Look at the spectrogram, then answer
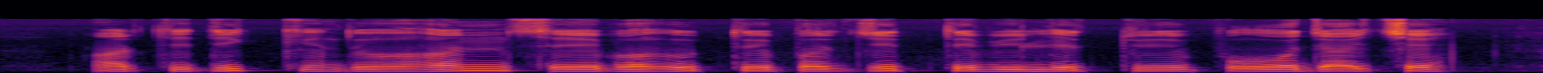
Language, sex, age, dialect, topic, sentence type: Maithili, male, 25-30, Angika, agriculture, statement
